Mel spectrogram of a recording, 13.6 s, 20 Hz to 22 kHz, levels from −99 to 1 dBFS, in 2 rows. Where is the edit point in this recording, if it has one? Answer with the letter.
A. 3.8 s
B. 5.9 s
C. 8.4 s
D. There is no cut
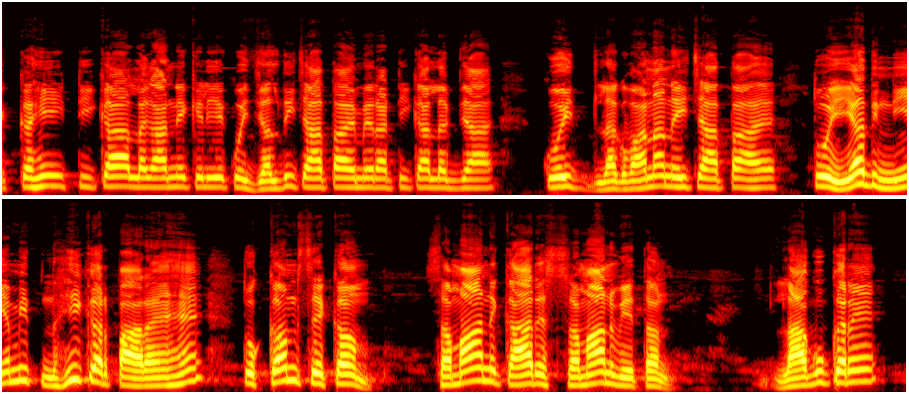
B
